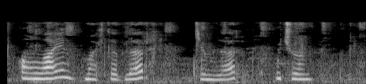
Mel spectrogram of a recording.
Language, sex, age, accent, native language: Uzbek, female, 25-34, Qashqadaryo, Uzbek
